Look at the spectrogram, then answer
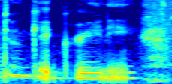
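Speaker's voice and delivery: very soft, hushed voice. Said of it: "She said".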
